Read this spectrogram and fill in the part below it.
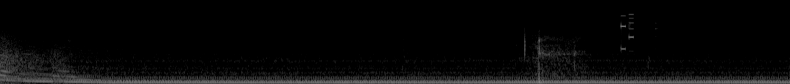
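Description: A sports car engine idles.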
